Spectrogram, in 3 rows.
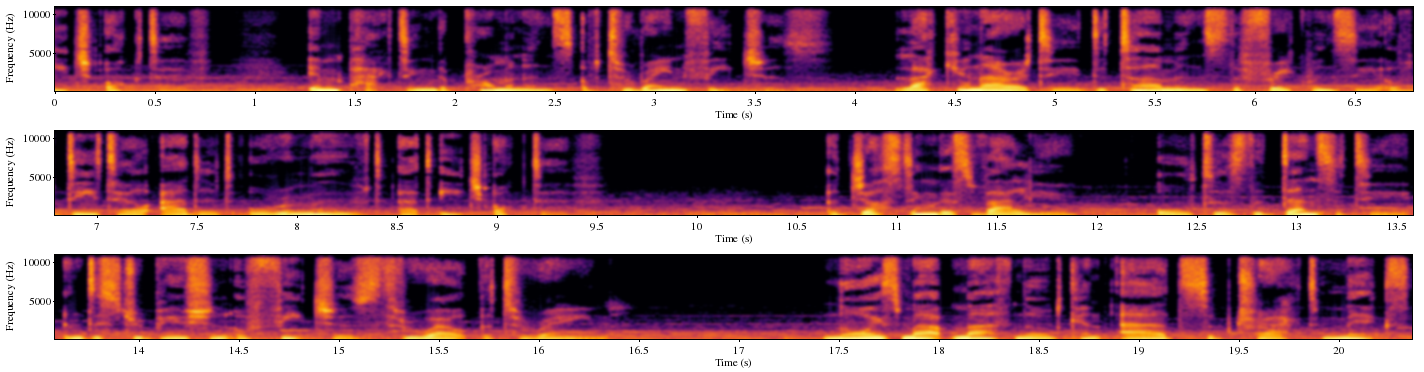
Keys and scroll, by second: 8.9-9.6 typing, 18.2-18.9 typing.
